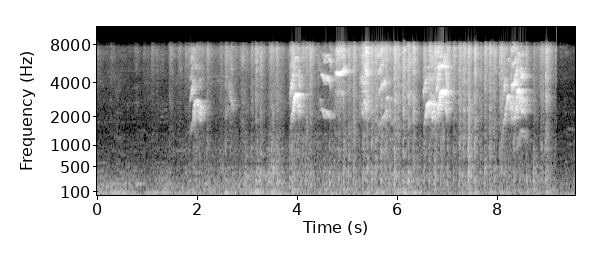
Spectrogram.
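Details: An always-active sun conure gives harsh, high, scratchy screeches in short bursts, about five over nine seconds, with rustling and wing-flutter sounds between them.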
